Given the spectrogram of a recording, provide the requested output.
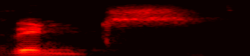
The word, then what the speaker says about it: Wnt: That is, it's WNT is actually we pronounce it as winds, wind signaling and notch signaling, and you'll see a lot of these.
